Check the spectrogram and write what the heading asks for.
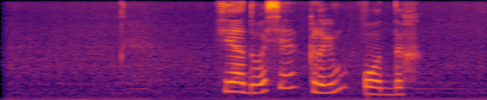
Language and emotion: Russian, positive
